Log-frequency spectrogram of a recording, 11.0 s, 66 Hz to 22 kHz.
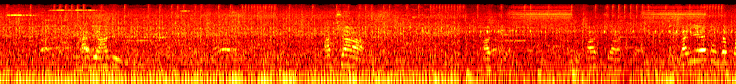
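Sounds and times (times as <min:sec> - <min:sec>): steady low rumble: 0:00.0 - 0:11.0
workers' voices: 0:00.0 - 0:11.0.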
